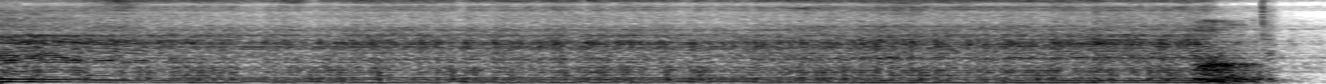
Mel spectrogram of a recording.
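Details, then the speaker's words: Troy-Bilt two-stroke string trimmer on a new carburetor, half choke, cutting head removed: starts right up, steady high buzz then cuts off; the high-speed mixture seems a little hot, suspected lean. "Starts right up. So the high seems to be a little bit hotter."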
